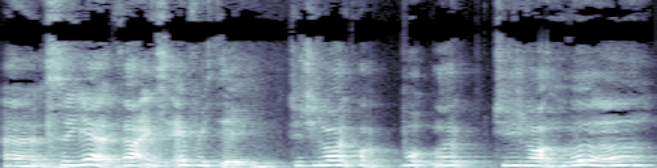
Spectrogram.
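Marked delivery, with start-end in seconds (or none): 1.9-4.3 stumbling over the words; tongue-tied. Real, not acted. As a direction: trip over the question, higher. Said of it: "can't speak".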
